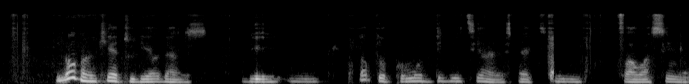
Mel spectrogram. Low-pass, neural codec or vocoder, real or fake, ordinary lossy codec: 10.8 kHz; codec, 24 kHz, 3 kbps, HILCodec; fake; none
